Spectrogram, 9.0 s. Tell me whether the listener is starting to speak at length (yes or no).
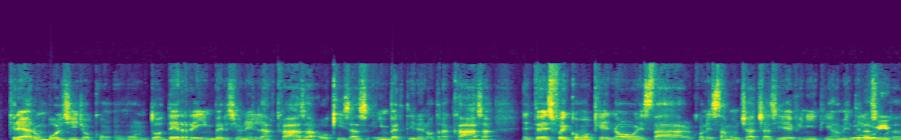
yes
